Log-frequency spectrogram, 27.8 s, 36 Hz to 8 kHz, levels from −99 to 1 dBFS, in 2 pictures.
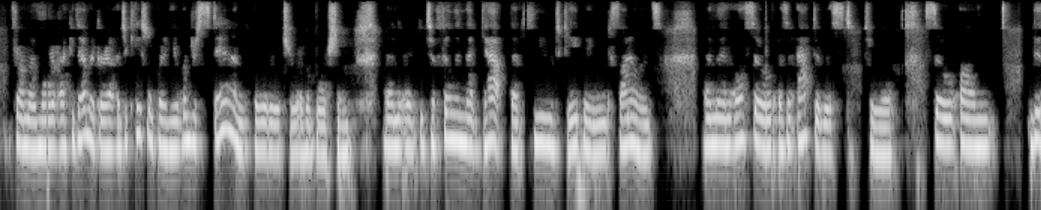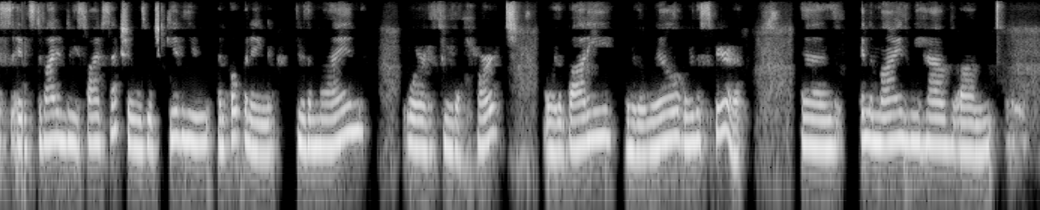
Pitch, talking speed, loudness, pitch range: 190 Hz, 150 wpm, -17 LUFS, 175-210 Hz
